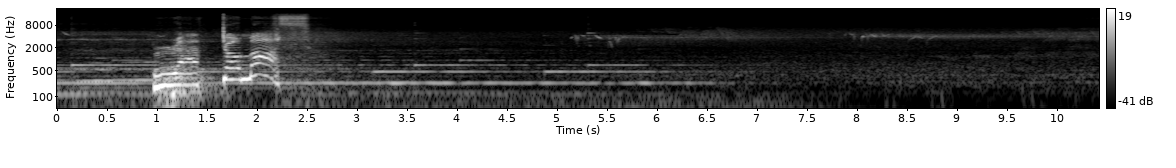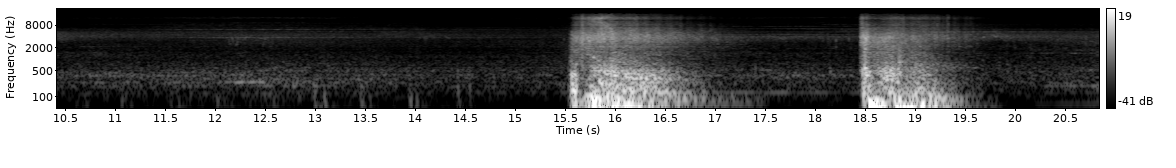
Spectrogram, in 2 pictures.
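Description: A magic spell bursts with a bright, shimmering whoosh.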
